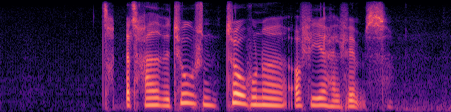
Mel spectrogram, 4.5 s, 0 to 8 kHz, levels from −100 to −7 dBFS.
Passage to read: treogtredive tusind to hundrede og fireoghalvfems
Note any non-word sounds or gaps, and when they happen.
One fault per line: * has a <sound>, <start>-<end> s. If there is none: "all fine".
* has a dropout, 1.1-1.3 s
